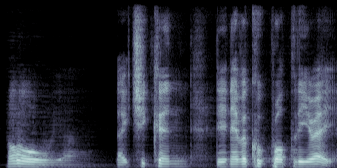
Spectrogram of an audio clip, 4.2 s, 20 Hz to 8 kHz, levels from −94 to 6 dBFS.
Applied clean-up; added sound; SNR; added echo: neural mask model DeepFilterNet 3.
